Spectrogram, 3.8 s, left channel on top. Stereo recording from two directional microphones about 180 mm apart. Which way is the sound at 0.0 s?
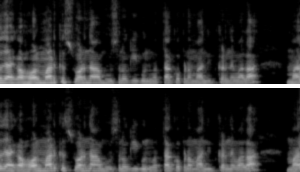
40° left (ahead or behind).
